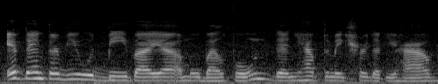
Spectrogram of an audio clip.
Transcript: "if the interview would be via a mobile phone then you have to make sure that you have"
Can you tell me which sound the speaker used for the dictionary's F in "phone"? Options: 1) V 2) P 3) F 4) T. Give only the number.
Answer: 3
